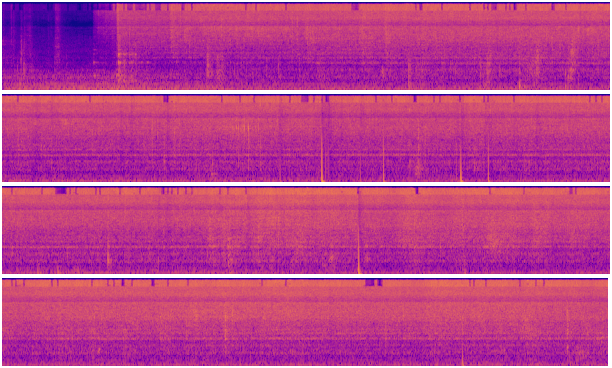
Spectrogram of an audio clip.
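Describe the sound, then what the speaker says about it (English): Beef sizzles in a heated pot on the stove, a steady loud hiss of frying that runs unbroken throughout, with a few faint clicks and stirring touches. "I'm heating up my pot. And we're going to get this beef in here."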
